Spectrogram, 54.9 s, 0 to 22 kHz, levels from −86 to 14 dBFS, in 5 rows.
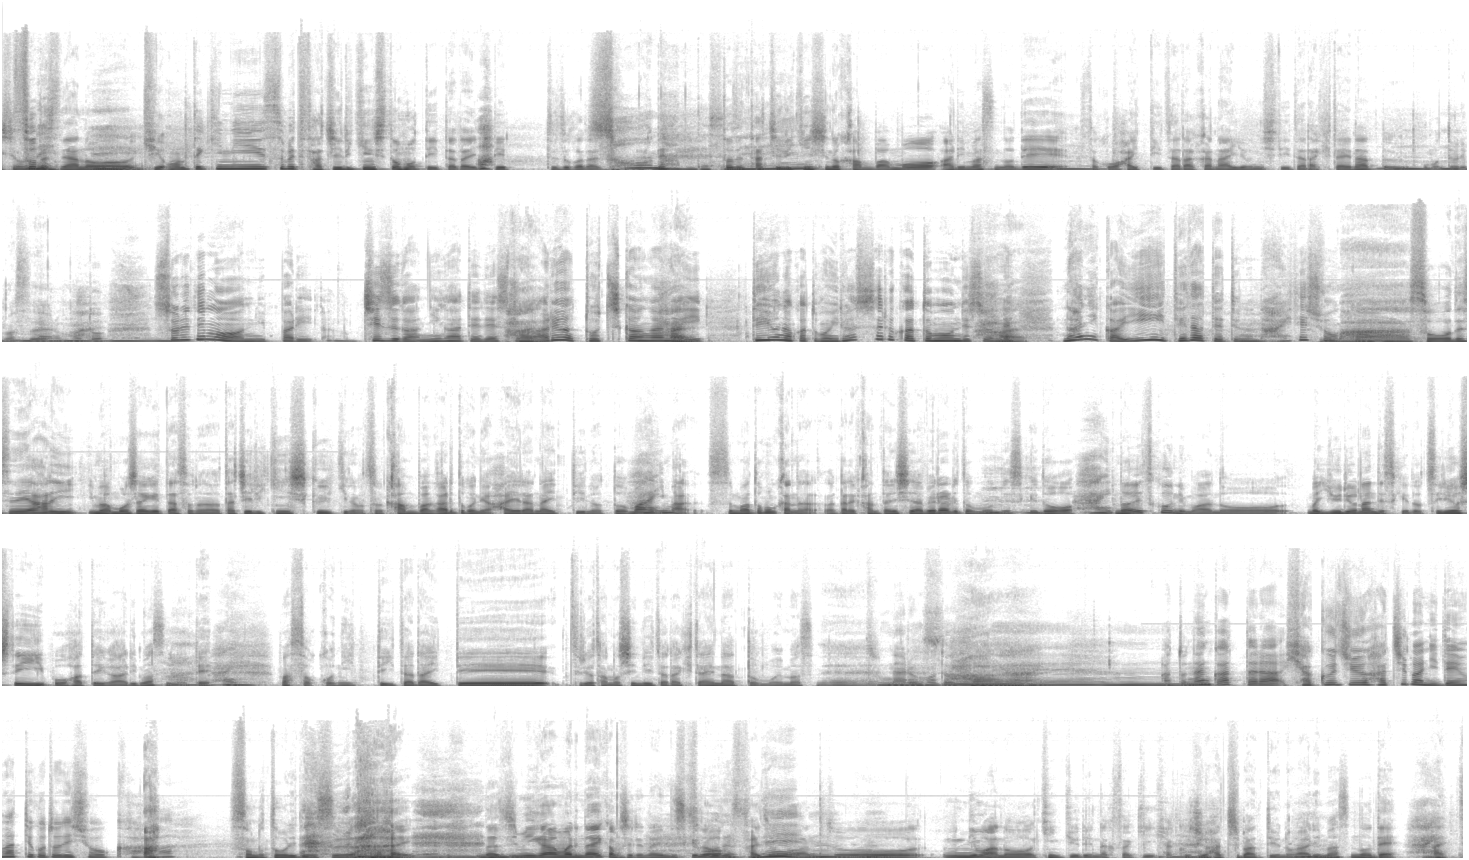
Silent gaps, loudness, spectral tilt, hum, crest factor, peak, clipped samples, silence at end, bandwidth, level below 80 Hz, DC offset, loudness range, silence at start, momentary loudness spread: none; -24 LUFS; -6.5 dB/octave; none; 22 dB; -2 dBFS; under 0.1%; 0 s; 17.5 kHz; -56 dBFS; under 0.1%; 5 LU; 0 s; 10 LU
